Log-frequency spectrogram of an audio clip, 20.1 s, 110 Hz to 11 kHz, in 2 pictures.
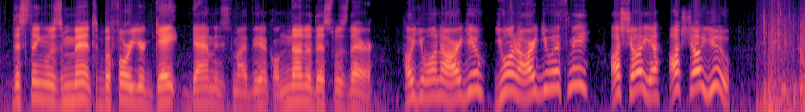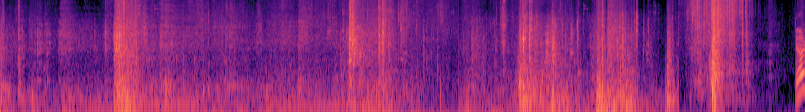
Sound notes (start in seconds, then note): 9.5 gate clattering; 11.7 post crashing; 13.8 gate clattering; 16.3 car rattling; 18.7 door thudding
